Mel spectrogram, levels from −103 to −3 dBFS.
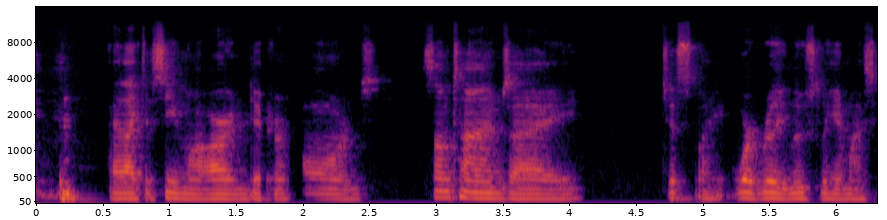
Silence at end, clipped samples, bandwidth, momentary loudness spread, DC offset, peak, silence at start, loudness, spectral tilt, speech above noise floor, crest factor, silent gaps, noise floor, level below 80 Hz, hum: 0 s; under 0.1%; 12 kHz; 11 LU; under 0.1%; -28 dBFS; 0 s; -47 LUFS; -5 dB/octave; 43 dB; 18 dB; none; -89 dBFS; -62 dBFS; none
